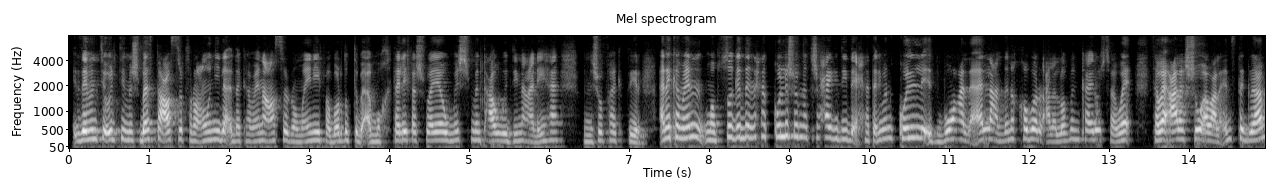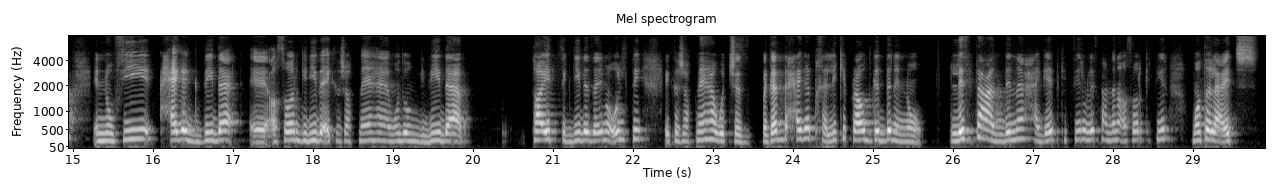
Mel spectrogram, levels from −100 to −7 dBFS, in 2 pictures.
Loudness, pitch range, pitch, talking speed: -30 LUFS, 205-245 Hz, 225 Hz, 170 wpm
